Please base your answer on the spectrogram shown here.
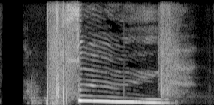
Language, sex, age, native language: Icelandic, male, 12, Icelandic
